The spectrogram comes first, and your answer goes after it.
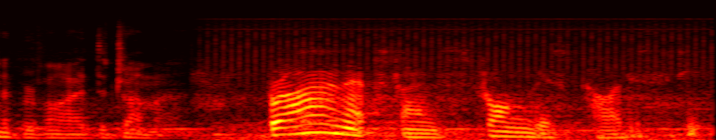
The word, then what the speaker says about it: Epstein: The White Album sessions in 1968 all Brian Epstein and we'll play a clip of that maybe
